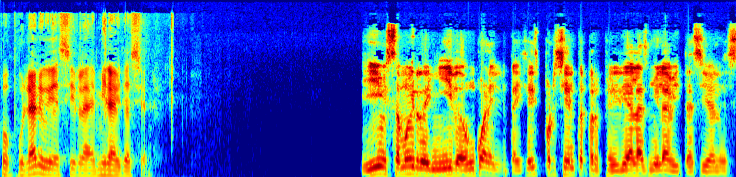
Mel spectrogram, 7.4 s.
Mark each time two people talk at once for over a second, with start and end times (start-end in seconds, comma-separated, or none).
none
